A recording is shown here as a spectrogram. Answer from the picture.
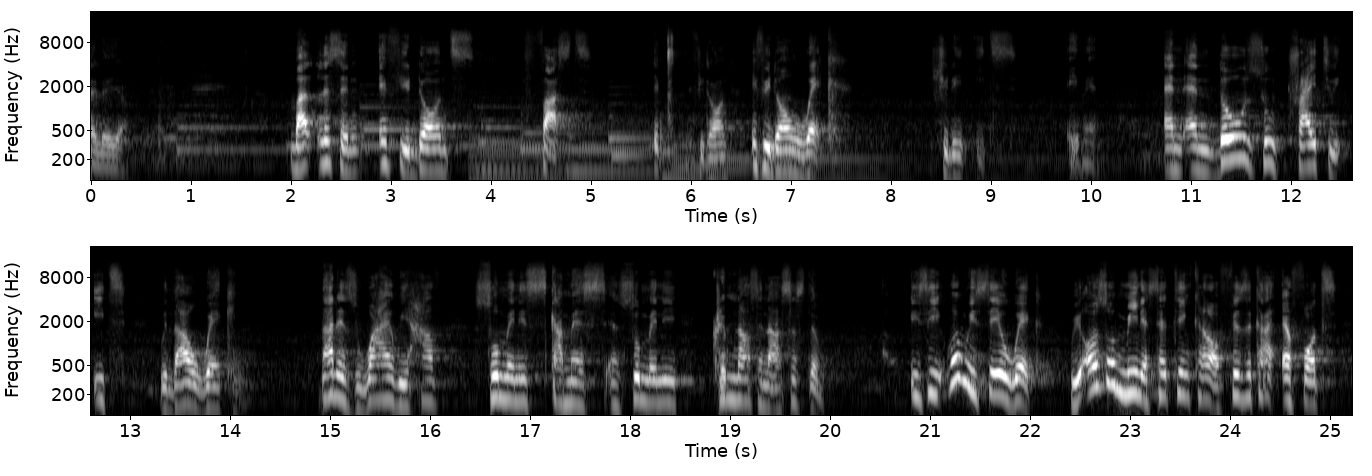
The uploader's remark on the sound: Preached at the True Vine Cathedral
